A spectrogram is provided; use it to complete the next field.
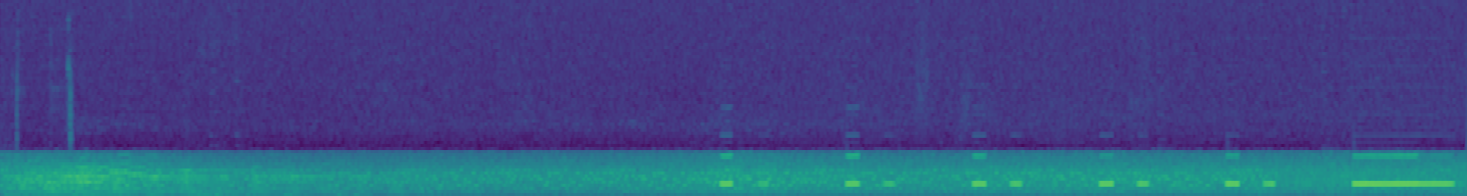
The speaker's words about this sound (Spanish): ¿Quieren escuchar un audio para corroborar de qué manera suena Sudán Radio? Lo hace de esta forma.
